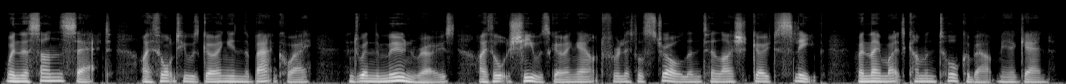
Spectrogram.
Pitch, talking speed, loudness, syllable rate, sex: 130 Hz, 240 wpm, -18 LUFS, 5.1 syllables/s, male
